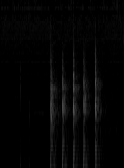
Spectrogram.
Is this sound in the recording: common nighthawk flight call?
no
